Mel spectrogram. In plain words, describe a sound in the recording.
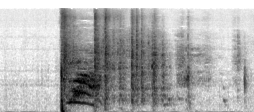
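A young man cries out in pain close by.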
